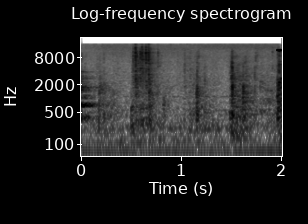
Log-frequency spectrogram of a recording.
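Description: Footsteps: a few faint separate knocks and scuffs of someone walking across a classroom floor.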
